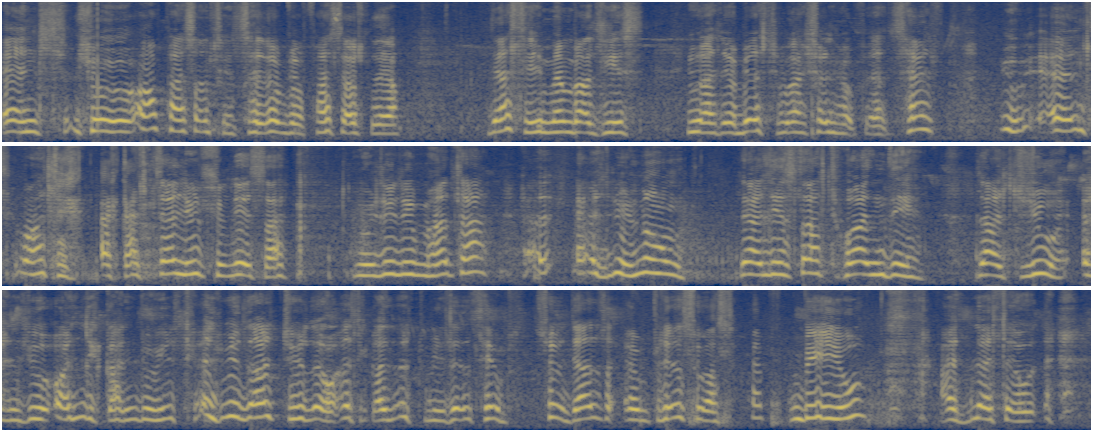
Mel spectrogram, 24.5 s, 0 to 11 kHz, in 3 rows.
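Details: 33-year-old woman born with cerebral palsy; dysarthric speech in cerebral palsy.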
